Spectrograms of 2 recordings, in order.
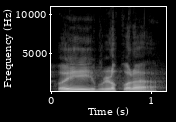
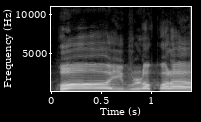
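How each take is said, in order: First: It is said softly, without shouting. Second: It is shouted loudly.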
